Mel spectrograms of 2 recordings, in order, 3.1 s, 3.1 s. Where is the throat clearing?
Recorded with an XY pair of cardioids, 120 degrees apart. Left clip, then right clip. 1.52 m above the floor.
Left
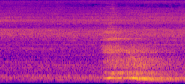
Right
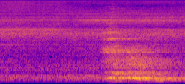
70° left, 2.0 m.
